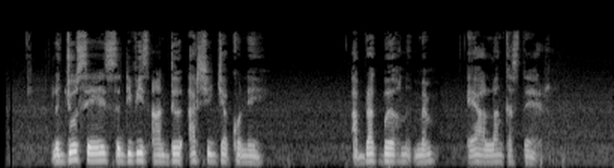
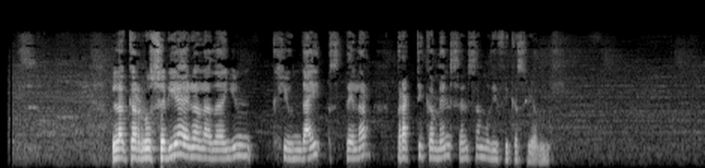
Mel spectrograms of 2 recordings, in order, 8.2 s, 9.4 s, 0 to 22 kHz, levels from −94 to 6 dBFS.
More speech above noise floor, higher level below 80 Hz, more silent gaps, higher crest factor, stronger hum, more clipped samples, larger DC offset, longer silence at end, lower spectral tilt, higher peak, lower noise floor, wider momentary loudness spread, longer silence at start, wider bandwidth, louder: about the same, 37 dB vs 37 dB; first, -62 dBFS vs -72 dBFS; neither; about the same, 20 dB vs 22 dB; neither; neither; neither; second, 0.95 s vs 2.1 s; about the same, -5.5 dB/octave vs -4.5 dB/octave; second, -4 dBFS vs 0 dBFS; about the same, -60 dBFS vs -57 dBFS; second, 14 LU vs 20 LU; first, 0.7 s vs 0.4 s; about the same, 11.5 kHz vs 11.5 kHz; second, -24 LUFS vs -21 LUFS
